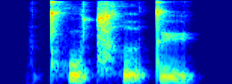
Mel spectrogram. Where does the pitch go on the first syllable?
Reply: falling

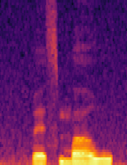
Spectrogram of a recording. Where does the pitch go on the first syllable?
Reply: low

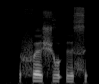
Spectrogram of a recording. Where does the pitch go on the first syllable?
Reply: low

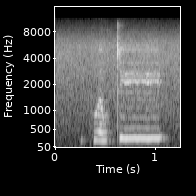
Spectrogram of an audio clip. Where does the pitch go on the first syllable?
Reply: low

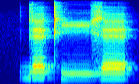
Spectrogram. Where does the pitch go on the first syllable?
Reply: high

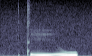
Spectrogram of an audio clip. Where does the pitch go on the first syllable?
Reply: low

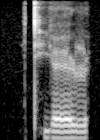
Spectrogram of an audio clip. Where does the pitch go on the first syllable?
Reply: high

